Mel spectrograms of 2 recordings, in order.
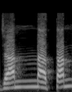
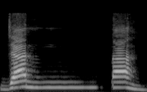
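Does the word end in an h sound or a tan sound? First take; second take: tan sound; h sound. First: The word ends with a full -tan syllable. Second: The word ends with a soft h sound. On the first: The speaker calls it wrong. "জান্নাতান না বলে" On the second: The speaker calls it right. "আমরা বলবো জান্নাহ"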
